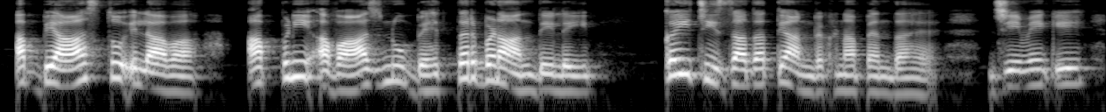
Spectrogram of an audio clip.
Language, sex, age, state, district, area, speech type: Punjabi, female, 30-45, Punjab, Jalandhar, urban, spontaneous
